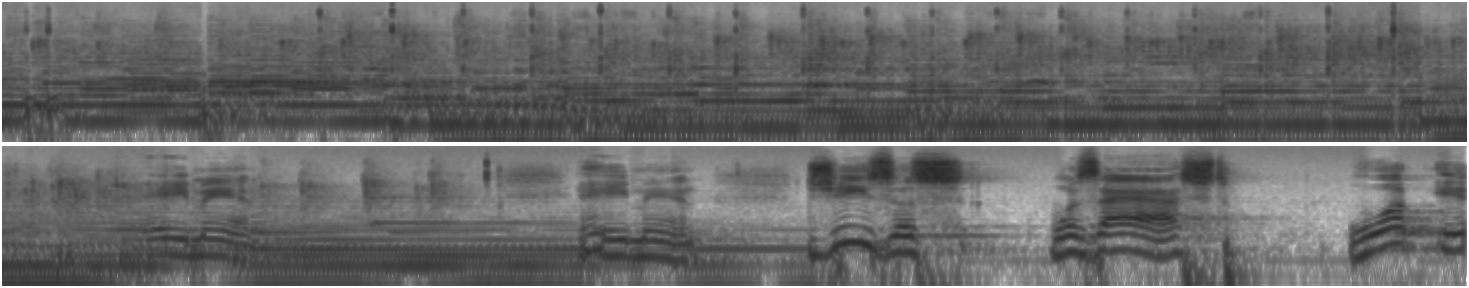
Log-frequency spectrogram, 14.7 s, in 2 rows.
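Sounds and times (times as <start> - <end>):
audience clapping: 0.0 - 10.5
speech: 11.8 - 13.5, 14.1 - 14.6.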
